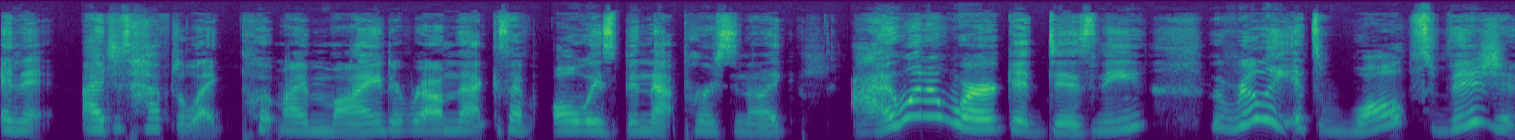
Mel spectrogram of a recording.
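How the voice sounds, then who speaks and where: Heard in a dry, close sound with no echo, a woman speaks in a high voice with lively intonation. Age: 30s. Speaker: Broadway actress. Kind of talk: podcast interview. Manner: stutters.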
